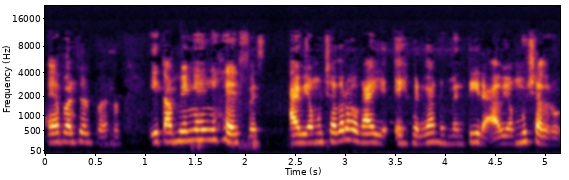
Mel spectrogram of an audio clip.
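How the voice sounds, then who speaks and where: A woman speaks in a plain, everyday voice. It sits fairly high, with ordinary pitch variation. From Dominican Republic. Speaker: podcast co-host. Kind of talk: casual chat.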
